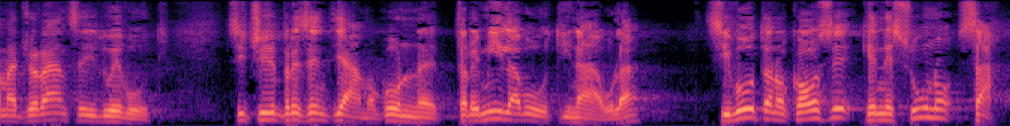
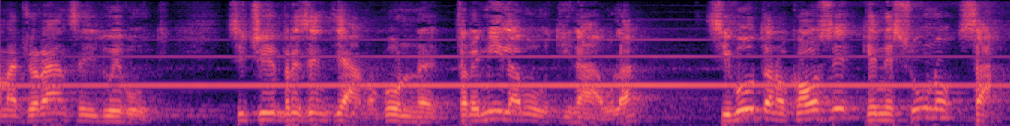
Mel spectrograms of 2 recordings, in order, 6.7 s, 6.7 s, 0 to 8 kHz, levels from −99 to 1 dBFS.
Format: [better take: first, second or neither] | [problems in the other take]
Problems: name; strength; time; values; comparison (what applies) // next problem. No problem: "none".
first | background sound (Wind instrument, woodwind instrument); 10 dB below the speech // room echo; dies away in 1.4 s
